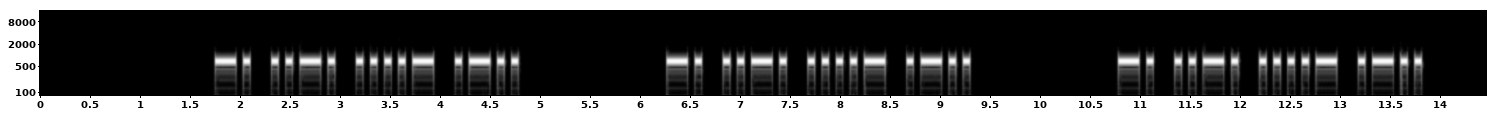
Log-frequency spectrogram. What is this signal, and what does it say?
Morse code, heard as a keyed tone, about 17 wpm, 700 Hz. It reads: NF4L NF4L NF4L
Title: USA Call Signs - 4 Characters - Repeated 3x - 17wpm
